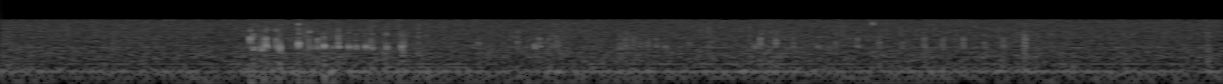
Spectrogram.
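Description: Soapy water in a bubble pipe bubbling as air is blown through it: a quick burst of crackling pops a little over a second in, then scattered small pops as foam builds in the bowl, over steady hiss and hum.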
